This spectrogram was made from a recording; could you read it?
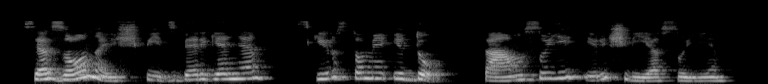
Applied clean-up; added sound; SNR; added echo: none; none; none; none.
